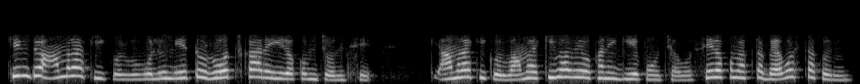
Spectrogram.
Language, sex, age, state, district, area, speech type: Bengali, female, 30-45, West Bengal, Darjeeling, rural, conversation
